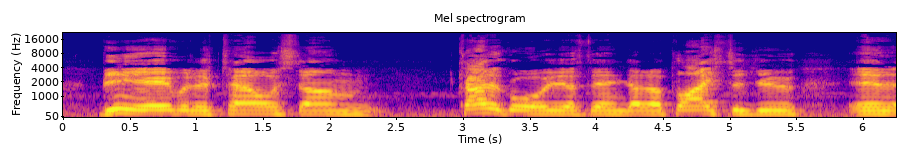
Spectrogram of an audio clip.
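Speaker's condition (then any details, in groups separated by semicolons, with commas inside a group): Tongue cancer surgery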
